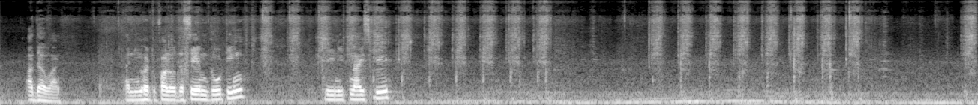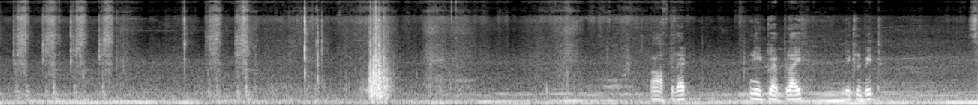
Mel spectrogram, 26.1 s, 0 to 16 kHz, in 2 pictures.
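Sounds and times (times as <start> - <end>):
rapid rubbing strokes on metal pin: 2.6 - 7.6, 8.6 - 11.8, 12.8 - 14.7.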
